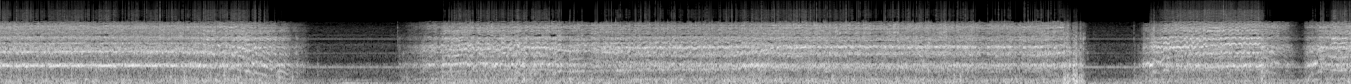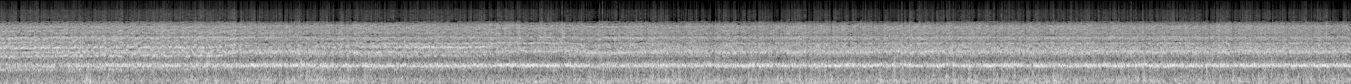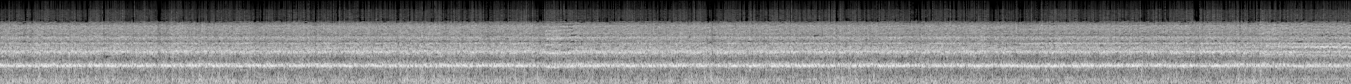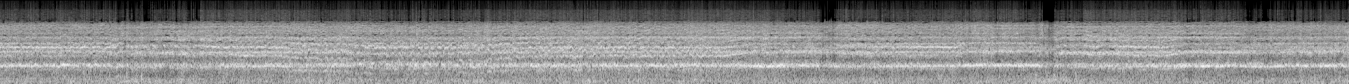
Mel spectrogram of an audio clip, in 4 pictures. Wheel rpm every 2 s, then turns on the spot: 230, 130, 90, 160, 190, 130, 120, 200, 220, 220, 230, 230, 230, 240, 230, 240, 230, 230, 230, 230, 220, 210, 180, 210, 220, 220, 220.
10-12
